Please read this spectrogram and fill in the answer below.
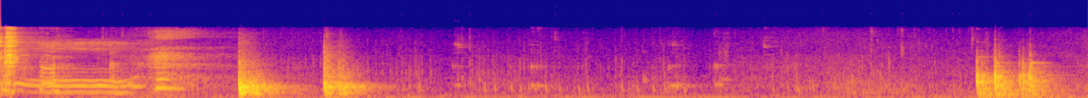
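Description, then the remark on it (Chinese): Wine is poured into a glass for a guest during a toast, a soft, steady trickle running for a few seconds between short voiced bursts, with a person speaking at the start and again at the end. “给宝贝倒酒，宝贝辛苦了，辛苦了。”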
